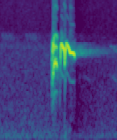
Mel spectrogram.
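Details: Sooty-headed bulbul (kutilang) song, played to make a kutilang answer and sing: one short, bright, bubbly phrase of two quick liquid notes ending in a falling whistled tail, in silence.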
